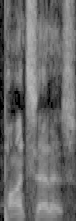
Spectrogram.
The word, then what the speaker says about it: poinsettia: call them poinsettias. Yeah. I always call them poinsettias. But I know the correct pronunciation's poinsettia.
